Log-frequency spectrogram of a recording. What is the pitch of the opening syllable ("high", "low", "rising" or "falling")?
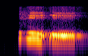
falling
